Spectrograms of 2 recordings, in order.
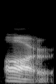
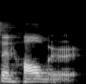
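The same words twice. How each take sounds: First: "hour" said as "ar", no H; silent H. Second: "hour" as two beats, "howver", with an H; sounded H. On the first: Teacher correcting the wrong form, "hour" with silent H. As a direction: drop the H and say "hour" like "R". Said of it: "It's pronounced". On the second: Teacher rejecting a wrong form, "hour" with the H pronounced. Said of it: "it is not pronounced". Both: Shown as a demonstration.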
